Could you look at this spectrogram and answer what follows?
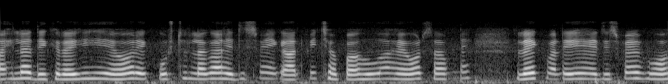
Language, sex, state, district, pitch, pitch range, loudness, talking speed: Hindi, female, Chandigarh, Chandigarh, 250 Hz, 240-265 Hz, -16 LUFS, 200 wpm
